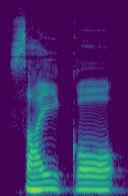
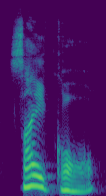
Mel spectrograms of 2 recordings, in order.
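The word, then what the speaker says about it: 最高: You're saying it with the accent at the beginning. It's not saiko, it's saiko.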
